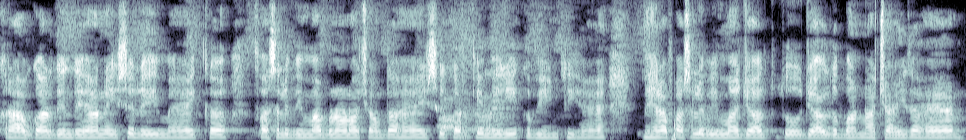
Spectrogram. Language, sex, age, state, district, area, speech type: Punjabi, male, 30-45, Punjab, Barnala, rural, spontaneous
